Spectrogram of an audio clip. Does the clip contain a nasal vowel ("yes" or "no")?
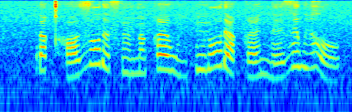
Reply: yes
